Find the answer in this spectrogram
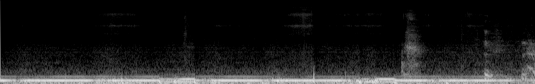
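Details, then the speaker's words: Heard through a stethoscope on the chest of a single mother of six with heart failure and a very weak pulse: steady, continuous low mechanical hum with faint rising-falling pulse from her heart pump (LVAD). "we have an example of what our viewers would hear if they were listening to chest with a stethoscope"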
